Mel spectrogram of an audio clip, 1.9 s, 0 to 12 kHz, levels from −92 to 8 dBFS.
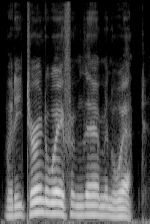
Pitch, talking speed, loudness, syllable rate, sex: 145 Hz, 255 wpm, -14 LUFS, 5.7 syllables/s, male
